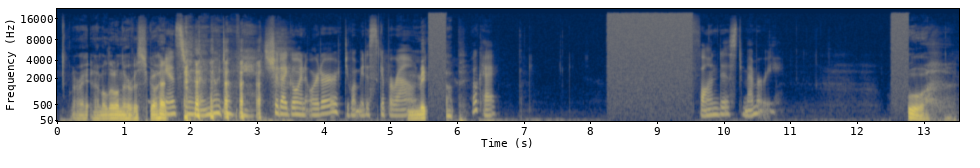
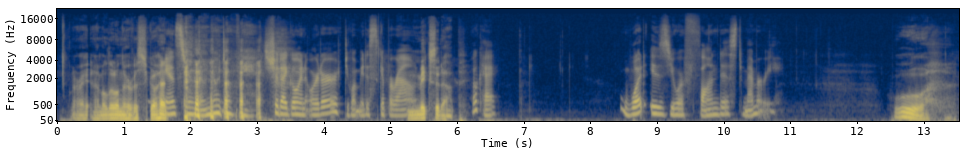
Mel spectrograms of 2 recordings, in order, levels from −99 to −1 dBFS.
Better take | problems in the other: second | audio cutting out; filled with static; at 5.5 s, at 8 s for 1.5 s and at 13 s

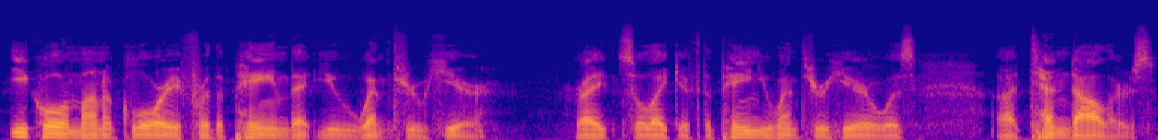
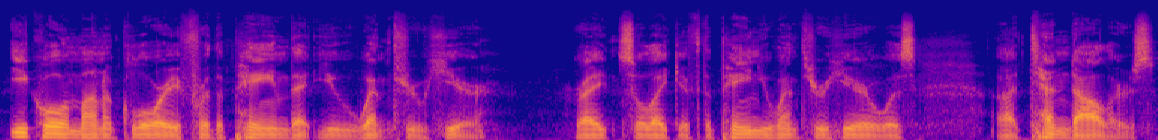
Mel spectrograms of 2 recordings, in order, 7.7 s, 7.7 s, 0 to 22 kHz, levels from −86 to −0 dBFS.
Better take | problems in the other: second | muffled; slightly; fading above 2.5 kHz

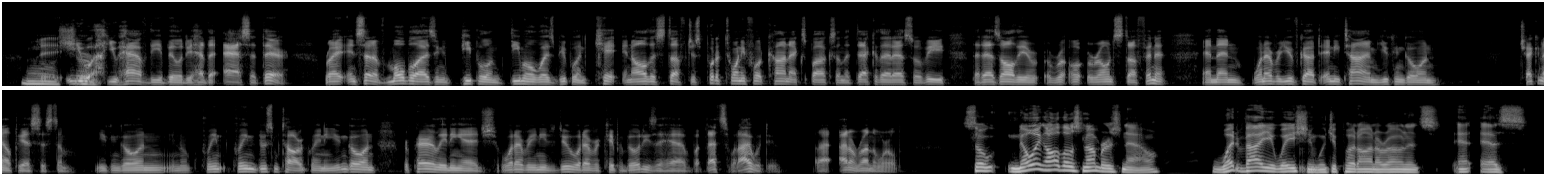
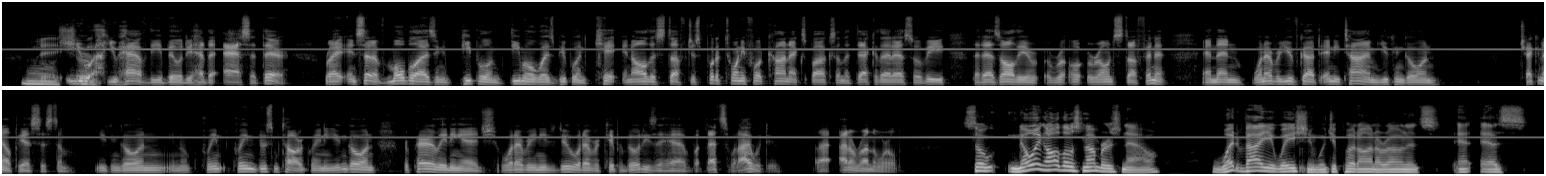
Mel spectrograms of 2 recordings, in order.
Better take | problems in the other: first | high-pitched whine; noticeable; throughout; 2 kHz, 10 dB below the speech

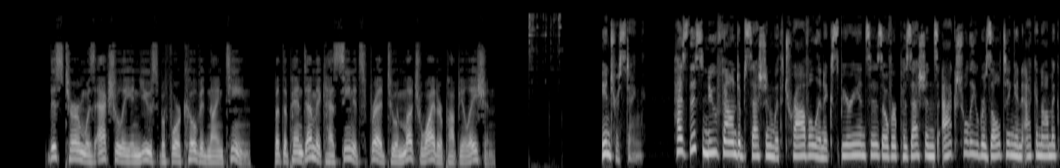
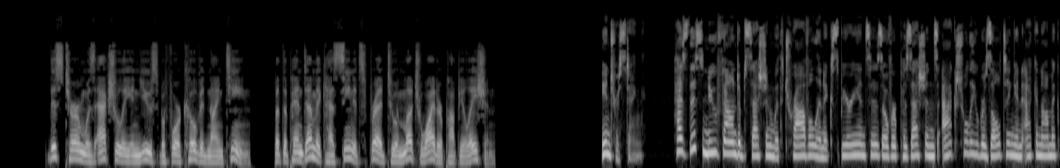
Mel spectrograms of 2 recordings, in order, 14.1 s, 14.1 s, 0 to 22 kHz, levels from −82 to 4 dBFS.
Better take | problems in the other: second | jangling keys; faint; at 7 s; peak 15 dB below the speech

